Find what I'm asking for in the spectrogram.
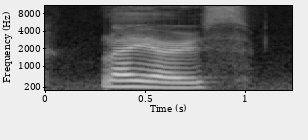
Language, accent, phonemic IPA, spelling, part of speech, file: English, US, /ˈleɪ.ɚz/, layers, noun / verb, En-us-layers.ogg
- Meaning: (noun) plural of layer; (verb) third-person singular simple present indicative of layer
